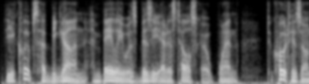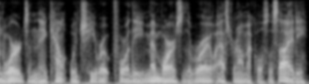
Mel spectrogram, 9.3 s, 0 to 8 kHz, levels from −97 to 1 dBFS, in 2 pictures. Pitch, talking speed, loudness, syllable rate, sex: 90 Hz, 200 wpm, -20 LUFS, 5.7 syllables/s, male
